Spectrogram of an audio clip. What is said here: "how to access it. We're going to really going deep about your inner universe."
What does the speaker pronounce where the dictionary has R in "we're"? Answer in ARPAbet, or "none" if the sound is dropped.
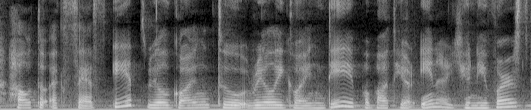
L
